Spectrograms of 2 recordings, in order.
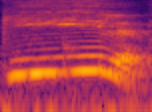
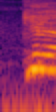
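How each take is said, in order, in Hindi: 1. स्वर लंबा और खिंचा हुआ है। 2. स्वर छोटा और झटके वाला है। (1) "जरा साउंड बढ़ा के बोलना" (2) "किल नहीं"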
